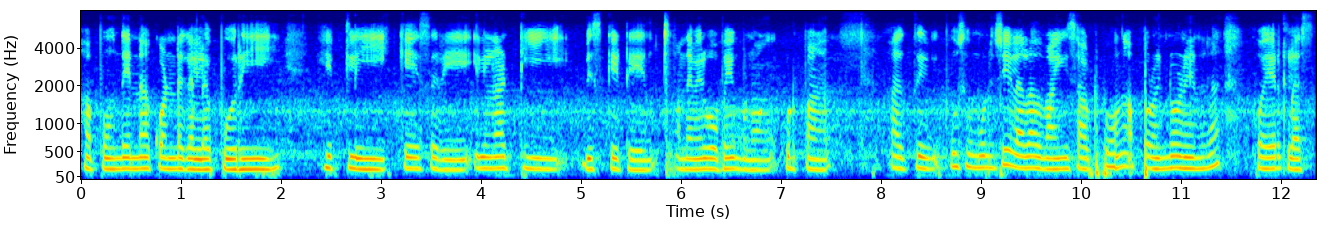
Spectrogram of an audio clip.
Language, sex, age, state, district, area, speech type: Tamil, female, 18-30, Tamil Nadu, Thanjavur, rural, spontaneous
